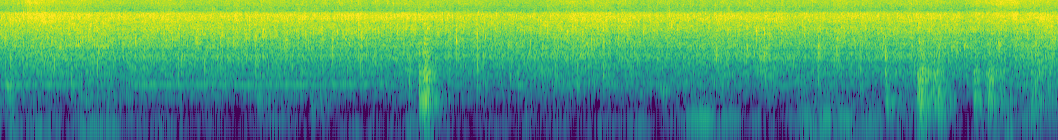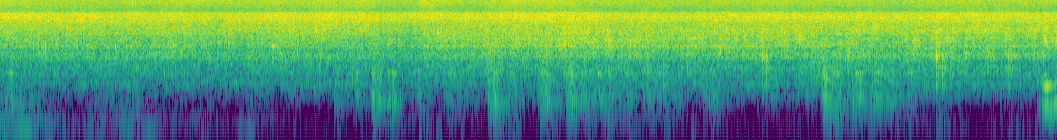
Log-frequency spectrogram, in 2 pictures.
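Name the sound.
rui/katla fish frying in a pan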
